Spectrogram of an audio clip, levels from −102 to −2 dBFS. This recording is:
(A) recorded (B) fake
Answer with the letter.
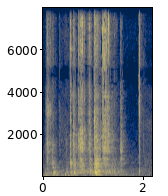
A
